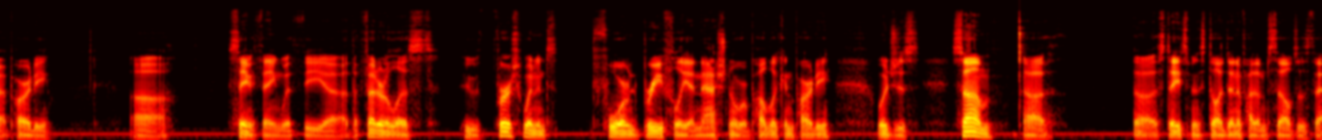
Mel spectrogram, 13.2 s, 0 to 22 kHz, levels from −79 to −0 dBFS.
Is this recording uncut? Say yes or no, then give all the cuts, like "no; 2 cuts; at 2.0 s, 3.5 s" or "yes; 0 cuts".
yes; 0 cuts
